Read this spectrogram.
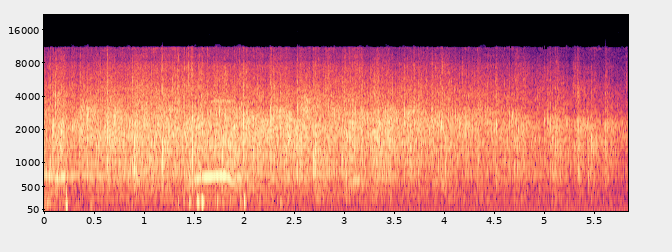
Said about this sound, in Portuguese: Então, você pode celebrar Jesus com palmas? Vamos.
